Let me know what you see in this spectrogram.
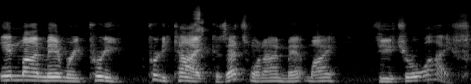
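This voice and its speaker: A man with an American accent speaks at a fairly slow pace in a high voice, with ordinary pitch variation. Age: 60s. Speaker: show participant. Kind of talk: casual chat.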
